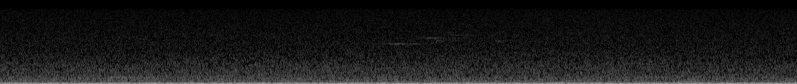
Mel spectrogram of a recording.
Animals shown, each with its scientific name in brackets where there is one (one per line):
Hermit Thrush (Catharus guttatus)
